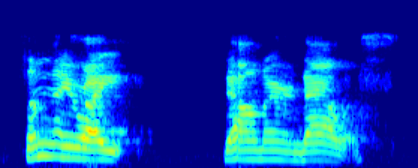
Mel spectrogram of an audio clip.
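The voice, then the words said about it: Weak put-on Texas accent. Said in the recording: “That's not a good Dallas accent either ... Was it a good Texas accent?”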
